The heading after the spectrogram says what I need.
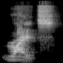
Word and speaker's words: rite: because i'll mispronounce it r-i-t-e-s rights not like you have a right but rights so there's the latin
